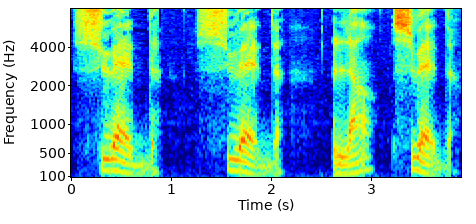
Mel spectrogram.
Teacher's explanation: Remember, accent grave, it's really open.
